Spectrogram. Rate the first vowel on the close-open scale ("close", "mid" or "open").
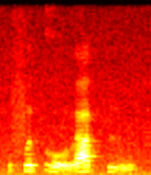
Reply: mid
